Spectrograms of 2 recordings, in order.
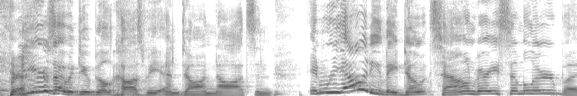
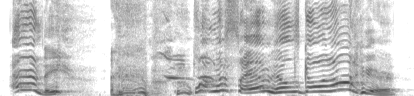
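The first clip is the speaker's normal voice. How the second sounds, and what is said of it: Don Knotts impression. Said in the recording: “your Don Knotts impression ... that's a pretty good ... Don Knotts”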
